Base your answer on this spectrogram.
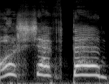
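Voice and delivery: high, loud, slow scream; screaming shut up. Retold or imitated. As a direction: scream it at your friend. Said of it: "hon skrek liksom".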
